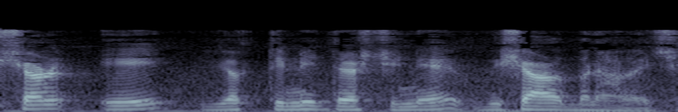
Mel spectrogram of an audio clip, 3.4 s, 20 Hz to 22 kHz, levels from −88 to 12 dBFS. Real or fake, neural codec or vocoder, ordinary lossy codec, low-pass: real; none; MP3, 32 kbps; 7.2 kHz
